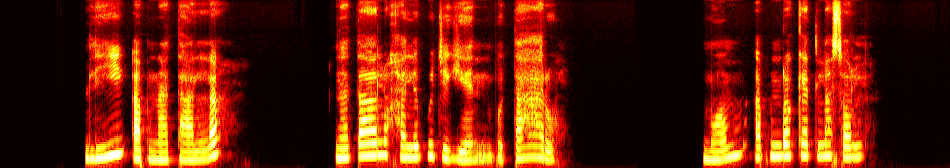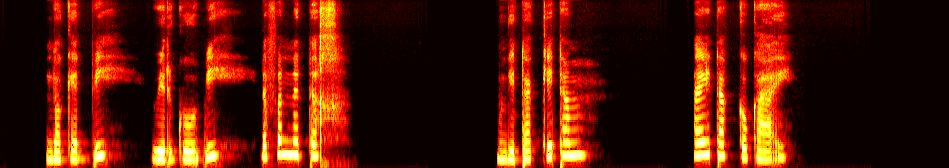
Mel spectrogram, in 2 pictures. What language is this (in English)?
Wolof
